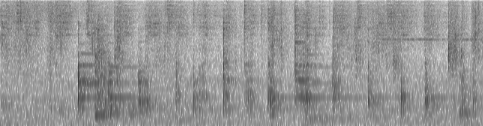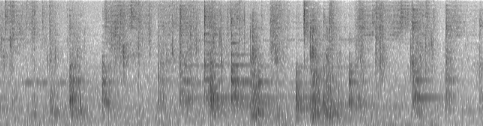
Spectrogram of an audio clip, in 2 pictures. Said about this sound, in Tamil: அடுப்பை பற்ற வைக்காமல் ஆஃப் பண்ண அடுப்பில் தேங்காயையும் நான் வறுத்துக்கிறேன்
